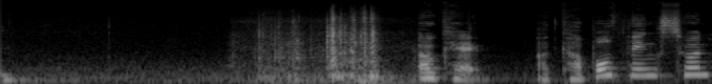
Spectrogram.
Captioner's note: videotape pauses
